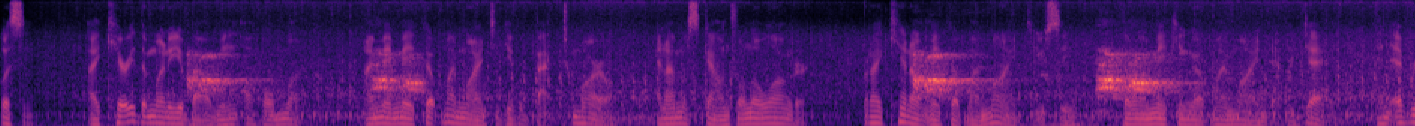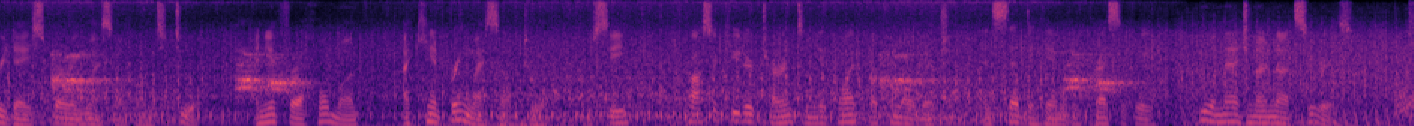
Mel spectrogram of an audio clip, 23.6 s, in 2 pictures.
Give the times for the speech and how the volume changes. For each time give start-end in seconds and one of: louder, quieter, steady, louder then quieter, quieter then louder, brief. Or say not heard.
0.0-23.1 steady.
